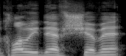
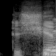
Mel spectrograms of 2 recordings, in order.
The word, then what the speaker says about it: Chevigny: Khloe Devvinier. Oh, I knew I'd butcher it tonight. Khloe Chevigny. Why couldn't I say that? It got stuck. You know, after all these years of pronouncing French names in covering hockey, you think I could get Chevigny just perfectly. Chevigny. There you go.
